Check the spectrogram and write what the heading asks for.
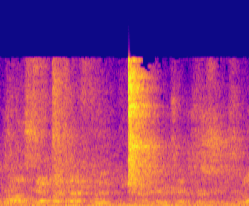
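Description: Indistinct voices talking in a large indoor hall, with one brief burst of noise a little past halfway.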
